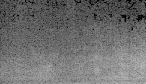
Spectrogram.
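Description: An airplane flying past: a steady, broad engine roar with a propeller-like drone that holds throughout and grows slightly louder toward the end.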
